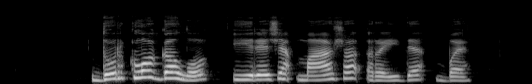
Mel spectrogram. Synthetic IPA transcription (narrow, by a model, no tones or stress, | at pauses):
d̪ʊɾklˠoːɡɐlˠʊ | iːɾʲɛʒʲɛmɑːʒɑɾɐɪd̪ʲɛbɛ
